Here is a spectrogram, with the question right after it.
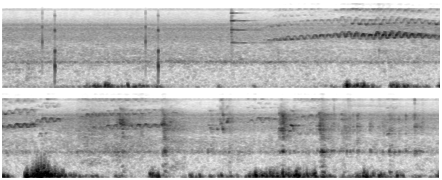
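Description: Shrill, wavering squeals and screeches rise and fall from fighting monkeys, some drawn out, others sharp and brief. Dull thumps, scuffling and outdoor rustling sit underneath the cries.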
